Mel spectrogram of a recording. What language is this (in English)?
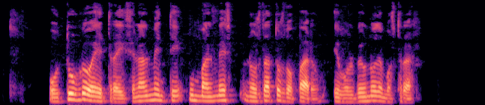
Galician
